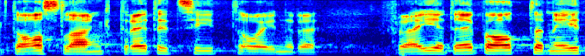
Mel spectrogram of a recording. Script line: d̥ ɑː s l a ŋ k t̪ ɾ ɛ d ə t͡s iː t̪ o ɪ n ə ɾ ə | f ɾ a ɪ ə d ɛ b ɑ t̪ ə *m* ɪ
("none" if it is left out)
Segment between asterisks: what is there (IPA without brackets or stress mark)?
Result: n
